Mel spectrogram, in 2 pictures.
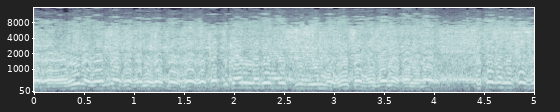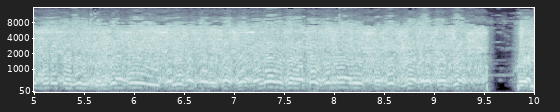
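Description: Unintelligible voices talking without a break on a cockpit voice recording, muffled and run together, then cutting off abruptly near the end.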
